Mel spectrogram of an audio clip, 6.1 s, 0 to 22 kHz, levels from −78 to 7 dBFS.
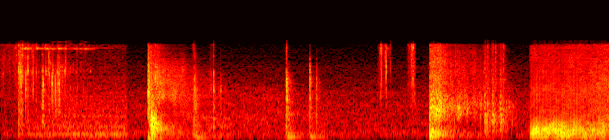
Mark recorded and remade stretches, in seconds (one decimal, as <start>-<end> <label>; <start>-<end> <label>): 0.0-1.6 recorded; 1.6-2.1 remade; 2.1-5.3 recorded; 5.3-6.1 remade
